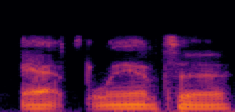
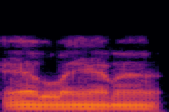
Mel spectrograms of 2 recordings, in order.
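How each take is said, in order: First: The middle t sound is clearly pronounced. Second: The middle t sound is dropped. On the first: "instead of Atlanta" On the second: "I said Atlanta"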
